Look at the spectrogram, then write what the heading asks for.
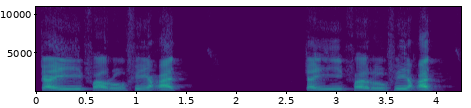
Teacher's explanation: زبان جڑی رہے گی، قلقلہ نہیں آئے گا۔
